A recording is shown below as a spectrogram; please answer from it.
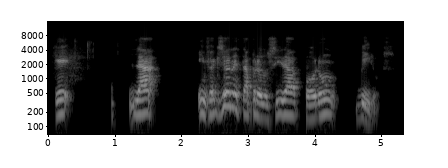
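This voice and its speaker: A woman's voice: on the low side, darkish tone. Woman teaching class, lo-fi audio. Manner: explanatory, rhetorical questions, frequent "¿eh?" tags. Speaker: pharmacology teacher. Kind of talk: online class lecture.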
